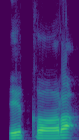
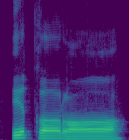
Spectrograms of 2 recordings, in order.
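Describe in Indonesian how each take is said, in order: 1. Kata ini berakhir dengan vokal pendek dan hamzah. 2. Kata ini berakhir dengan vokal panjang yang dipanjangkan. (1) "ketika dia sukun iqra. A, itu kan ada suara a-nya" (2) "Kalau huruf alif kita justru bacanya iqra. Nah, cuman panjang aja"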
